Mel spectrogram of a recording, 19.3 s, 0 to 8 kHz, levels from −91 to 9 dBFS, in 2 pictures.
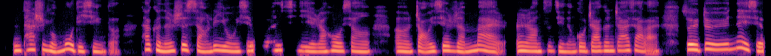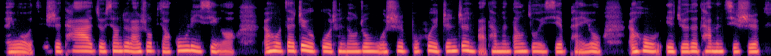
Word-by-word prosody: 嗯， 210 0 +2
他 240 +4 -2
是 245 -1 -3
有 190 -6 +3
目 240 +9 +4
的 185 -5 +1
性 170 -2 -2
的。 - - -13 0.3
他 255 - +3
可 225 -3 +3
能 185 +1 +4
是 235 +3 +3
想 190 -6 0
利 220 +2 +2
用 190 -4 +3
一 - - +3
些 175 +3 -3
关 210 +2 -3
系， 190 -5 -3
然 170 +1 0
后 195 -1 +2
想， 175 -2 -1 0.3
呃， 175 -2 +1
找 175 -2 -2
一 180 - +2
些 210 +4 +1
人 185 -4 0
脉， 195 -4 +1
让 185 -2 +3
自 195 +2 -8
己 185 -2 -2
能 165 0 -2
够 190 0 0
扎 190 +1 -1
根 200 0 +2
扎 210 +1 -2
下 210 -3 -3
来。 185 +1 -7 0.2
所 250 0 +8
以 245 - +8
对 255 +2 +3
于 255 +1 +2
那 305 +2 +1
些 205 -7 +2 0.2
朋 155 - -3
友， 160 -2 -1
其 - - -21
实 180 -1 -4
他 190 +1 -2
就 185 0 -3
相 185 +2 0
对 190 0 +1
来 170 -2 +1
说 190 +2 -2
比 180 - -17
较 160 -2 -4
功 205 +5 +1
利 200 -3 +2
性 175 0 -4
哦， - - -8 0.3
然 175 +3 +3
后 195 -1 +5
在 190 +2 +1
这 215 +4 +3
个 190 - +5
过 175 -1 -2
程 175 +1 -2
当 175 0 +1
中， 180 0 +1
我 160 -1 -2
是 185 +4 -2
不 170 -1 -6
会 185 0 0
真 185 +2 0
正 205 -3 +2
把 - - -9
他 175 - -2
们 175 0 +2
当 175 +1 0
做 180 0 -2
一 - - -2
些 165 0 -3
朋 160 -2 -6
友， 165 -1 0 0.3
然 170 +2 +1
后 180 -1 +1
也 175 - +3
觉 170 0 -1
得 180 +1 +2
他 180 +1 -3
们 175 0 +3
其 175 -1 -4
实 170 0 -1
180 Hz, 290 characters per minute, -19 LUFS, 175-200 Hz, 0.3 s, 所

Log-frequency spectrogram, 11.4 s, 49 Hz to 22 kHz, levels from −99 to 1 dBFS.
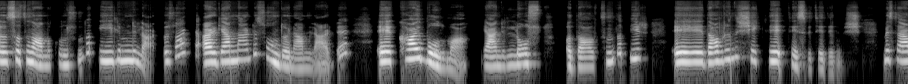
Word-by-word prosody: eee, 250 0 +4
satın 260 0 0
alma 190 -4 +1
konusunda 200 - -9
eğilimliler. 265 -1 0 0.2
Özellikle 420 - -7
ergenlerde 260 - +3
son 295 - -1
dönemlerde, 160 - -8 0.4
eee, 255 0 +6
kaybolma 245 - +4 0.2
yani 180 +2 -3
lost 220 +1 -4 0.3
adı 180 -1 -4
altında 225 +8 -7
bir, 315 +1 -5 0.3
eee, 245 0 +6
davranış 285 +8 -1
şekli 260 -5 -2
tespit 160 -6 -10
edilmiş. 120 -5 -16 0.3
Mesela 275 -2 0
250 Hz, 115 wpm, -21 LUFS, 195-275 Hz, 0.4 s, eee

